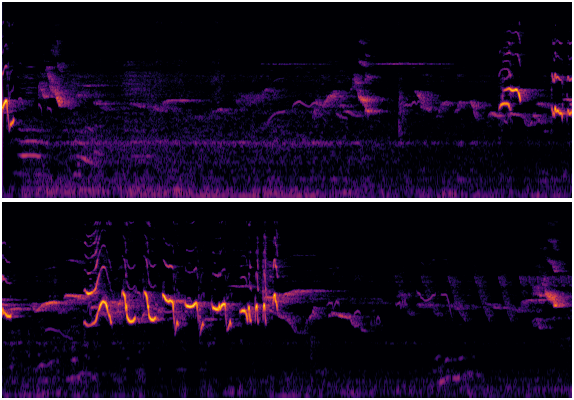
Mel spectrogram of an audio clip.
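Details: Household Oriental magpie-robin answering another bird with song. A hiss of background noise and soft scattered chirps run under a central burst of about ten loud, rapid whistled notes, then quieter warbling.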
